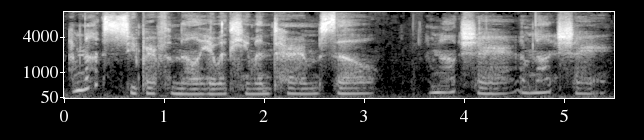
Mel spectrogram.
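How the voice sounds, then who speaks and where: A woman streaming live ASMR in a soft, breathy whisper close to the mic, chatting casually and playfully in a gentle dragon-girl persona. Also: mid-range voice, fairly even intonation, unhurried. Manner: playful, in character as a gentle wish dragon, often speaking of herself in third person. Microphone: close ASMR microphone. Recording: clearly audible background noise.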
